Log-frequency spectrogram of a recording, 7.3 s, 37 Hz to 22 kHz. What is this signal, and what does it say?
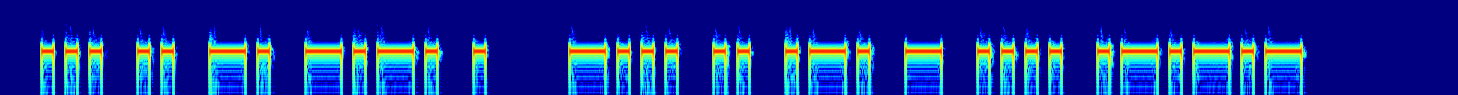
Morse code, heard as a keyed tone, about 20 wpm, 700 Hz. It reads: SINCE BIRTH.
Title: Sentences from Top 1000 Words - Review Part 6 - 20wpm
